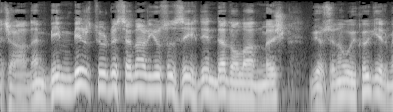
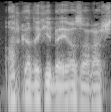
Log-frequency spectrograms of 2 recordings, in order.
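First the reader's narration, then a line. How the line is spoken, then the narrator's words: Whispering. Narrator (Turkish): diye fısıldadı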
